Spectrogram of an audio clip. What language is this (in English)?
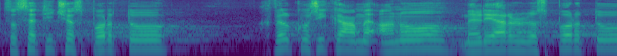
Czech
